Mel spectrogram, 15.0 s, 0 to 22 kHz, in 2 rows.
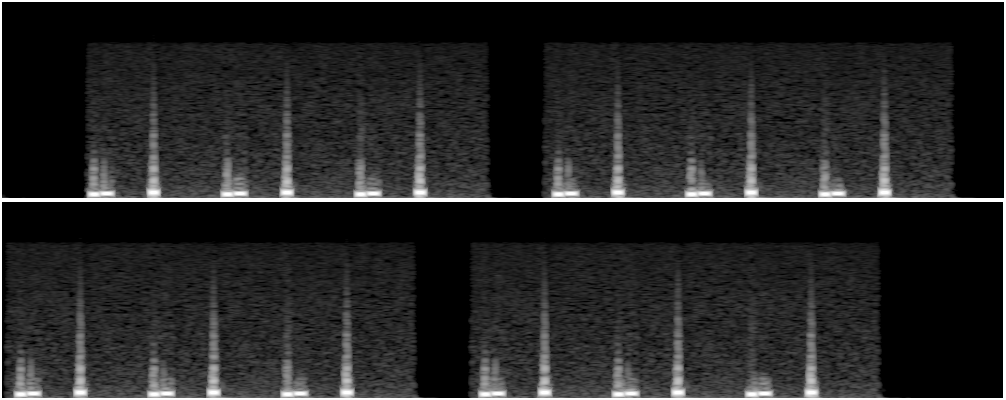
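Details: Fourth heart sound (S4 gallop): an educational heart sound audio clip from NCLEX study material.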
